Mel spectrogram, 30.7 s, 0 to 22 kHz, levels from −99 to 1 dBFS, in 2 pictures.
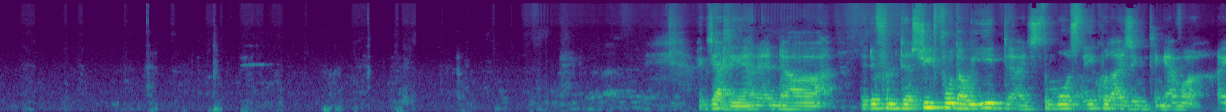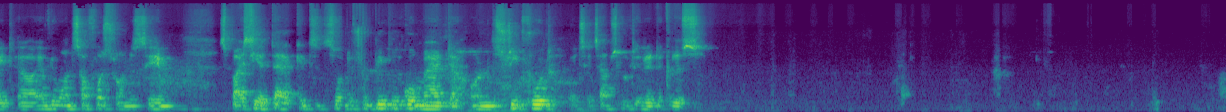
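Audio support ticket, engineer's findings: Scattered short gaps, 6.73–14.65 s: about three brief ticks and smears, longest around 40 ms, in jitter buffer concealment. Spread-out isolated hiccups, unlike one continuous dropout.

Short concealed packet loss, 19.59–19.65 s: a 40 ms smear where the decoder extended the last sound. Smooth continuation, not a rougher substitute frame.

Lost packet rebuilt from error correction, 19.63–20.09 s: no gap, but about 240 ms of rougher, noisier audio from the Opus in-band FEC copies. Degraded texture rather than a smeared hole.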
